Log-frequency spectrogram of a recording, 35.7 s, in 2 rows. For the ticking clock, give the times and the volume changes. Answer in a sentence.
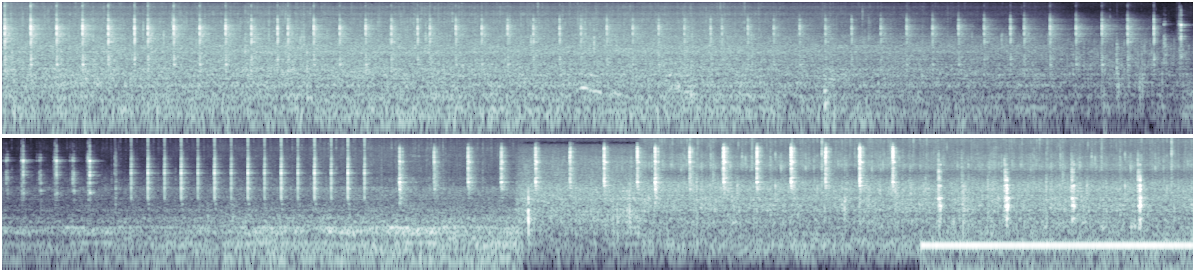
The ticking clock can be heard from 0.0 to 35.7 s, getting quieter then louder.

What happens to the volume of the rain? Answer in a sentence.
The loudness of the rain goes down, then up.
